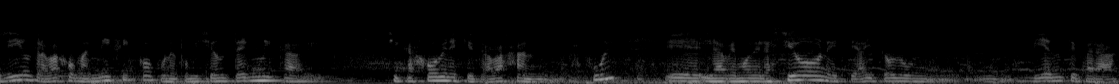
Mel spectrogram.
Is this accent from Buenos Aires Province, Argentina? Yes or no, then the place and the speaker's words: yes; La Plata, Buenos Aires Province, Argentina; los que somos platenses sabemos muy bien dónde funcionaban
